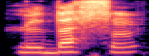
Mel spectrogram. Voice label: "bassin", French

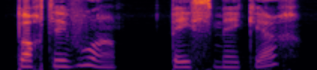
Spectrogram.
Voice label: "pacemaker", French

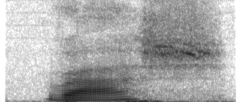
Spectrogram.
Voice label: "rash", English

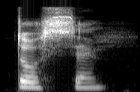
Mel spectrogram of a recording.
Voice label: "tosse", Italian

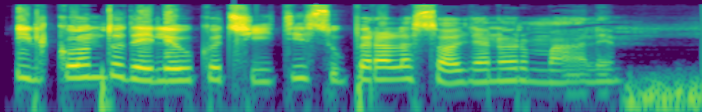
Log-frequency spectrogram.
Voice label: "leucociti", Italian

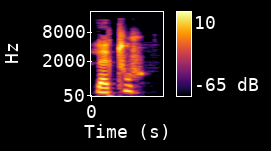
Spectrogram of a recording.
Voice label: "toux", French

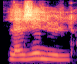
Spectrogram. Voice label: "gelule", french

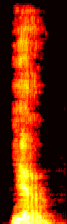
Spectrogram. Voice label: "hierro", spanish

